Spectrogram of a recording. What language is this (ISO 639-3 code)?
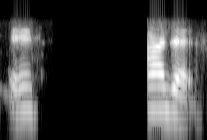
nep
